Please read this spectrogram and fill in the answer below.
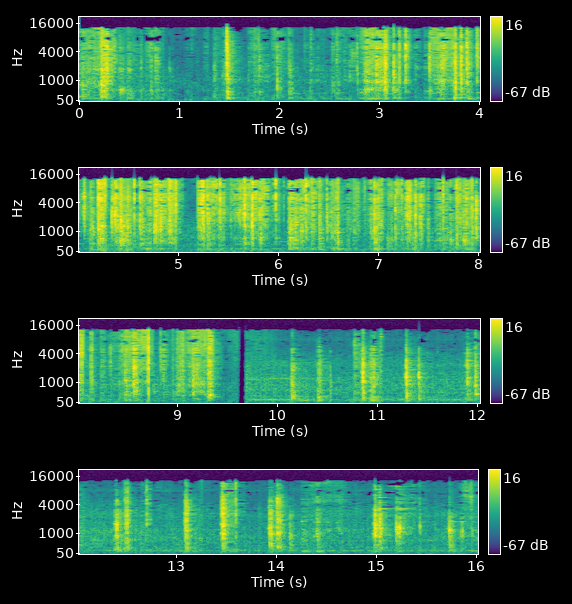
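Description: Hands arranging plastic storage bins, drink bottles and packets on cabinet shelves: a busy run of clicks, taps and rustles through the first half, then separate sharp clicks and taps.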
